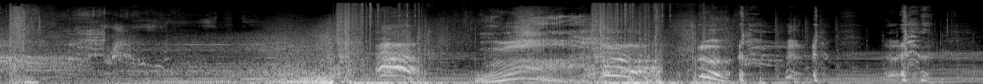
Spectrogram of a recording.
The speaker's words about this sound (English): you're coughing up some kind of black gunk, my friend. That can't be good.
